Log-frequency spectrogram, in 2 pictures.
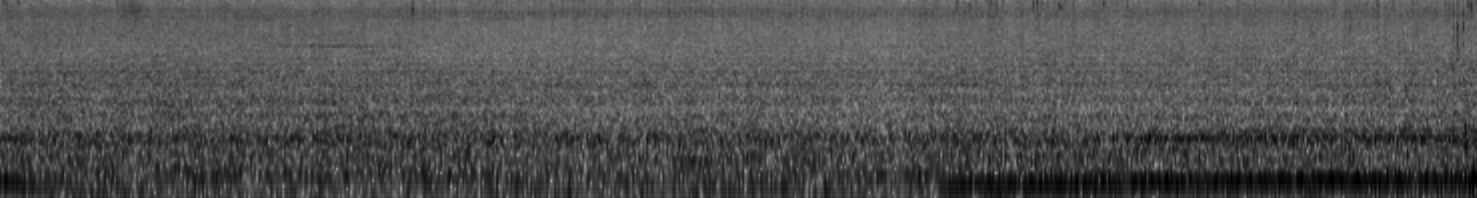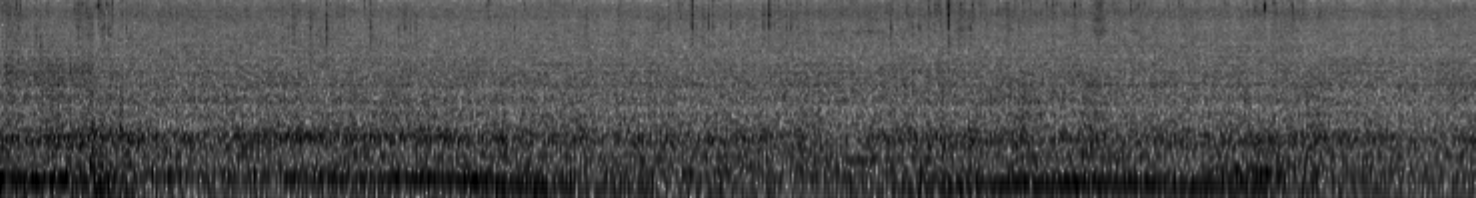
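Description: Car driving at freeway speed: steady tyre and road noise with a low drone that comes and goes.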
